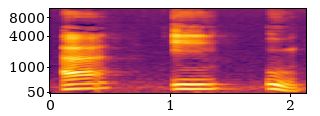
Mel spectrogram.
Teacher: dia keluar di bahagian pangkal kerongkong bawah sekali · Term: huruf Hamzah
